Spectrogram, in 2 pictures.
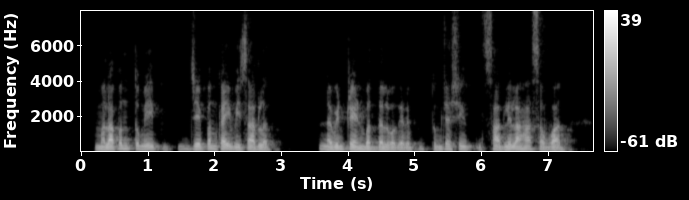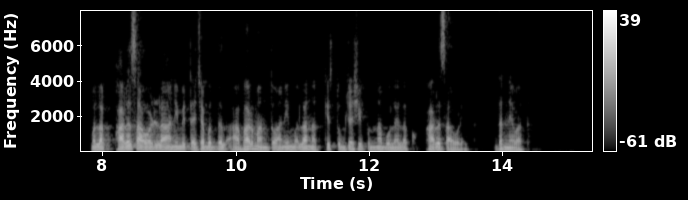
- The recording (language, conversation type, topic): Marathi, podcast, सण-उत्सवांमध्ये तुम्ही तुमची वेशभूषा आणि एकूण लूक कसा बदलता?
- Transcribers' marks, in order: none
